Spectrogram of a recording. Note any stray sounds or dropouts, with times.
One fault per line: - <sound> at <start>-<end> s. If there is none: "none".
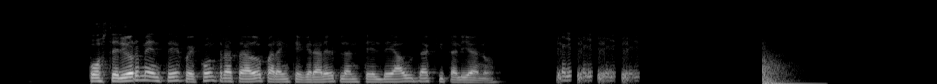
- laugh at 5.6-6.4 s
- thud at 7.6-8.3 s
